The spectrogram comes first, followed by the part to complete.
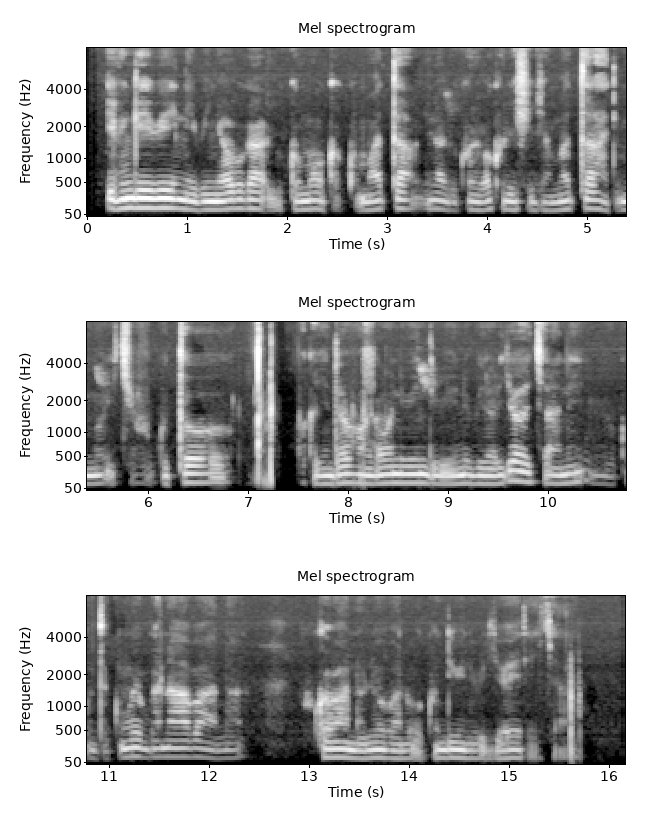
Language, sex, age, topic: Kinyarwanda, male, 18-24, finance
